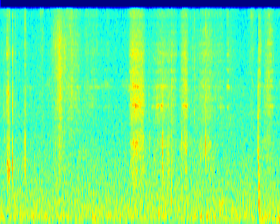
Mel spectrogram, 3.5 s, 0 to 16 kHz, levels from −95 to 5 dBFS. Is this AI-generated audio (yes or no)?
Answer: yes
